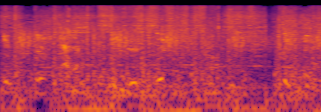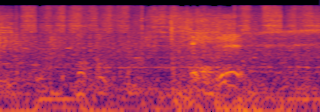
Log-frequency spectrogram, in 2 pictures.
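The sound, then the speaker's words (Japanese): A flurry of hard smacking punches lands in quick succession through gaps in an opponent's guard during a fight, loud, over a dense, noisy roar with faint voices mixed in. “ガードの隙間から的確にパンチが飛び込んできやがる。”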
